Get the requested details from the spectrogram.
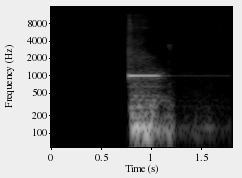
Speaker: este sería más un tono bueno estas son algunas digamos ejemplos que elegí como para que se den una idea que se siente teniendo ese ruidito en el oído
